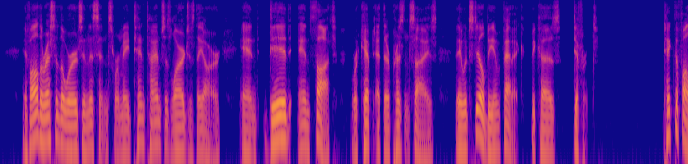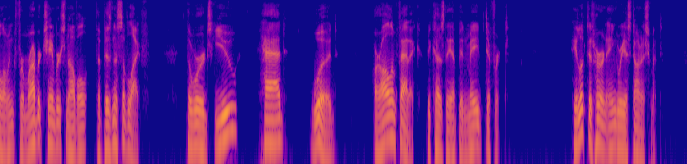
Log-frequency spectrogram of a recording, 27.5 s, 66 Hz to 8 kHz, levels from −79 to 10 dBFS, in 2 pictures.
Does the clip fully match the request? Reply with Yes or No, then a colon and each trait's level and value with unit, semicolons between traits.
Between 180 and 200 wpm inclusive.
No: average, 150 wpm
